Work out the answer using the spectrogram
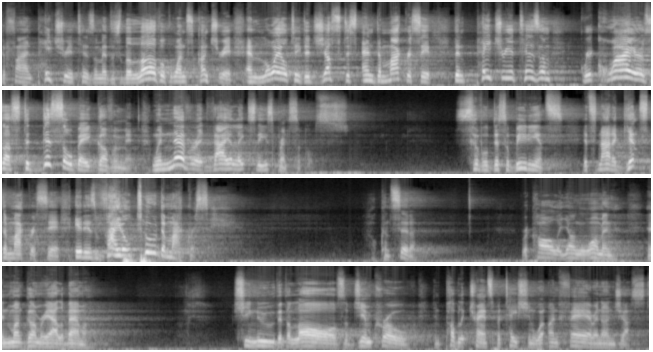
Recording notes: Sunday sermon September 10, 2017 in the Memorial Church of Harvard University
